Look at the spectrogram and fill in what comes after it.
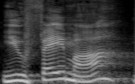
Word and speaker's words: euphema: Euphema, euphema is how it's pronounced, something spoken with cautious reserve.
